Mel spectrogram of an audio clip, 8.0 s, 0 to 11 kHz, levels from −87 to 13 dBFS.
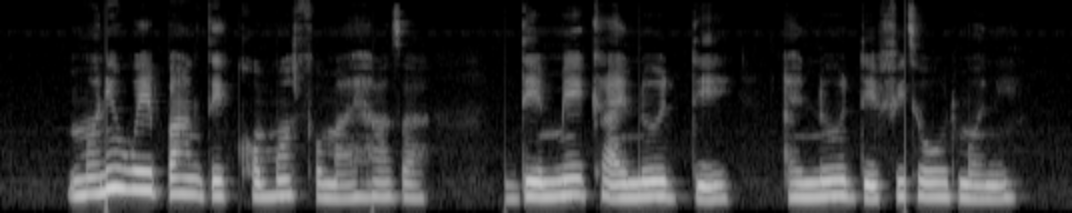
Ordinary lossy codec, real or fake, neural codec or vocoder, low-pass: none; real; none; none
